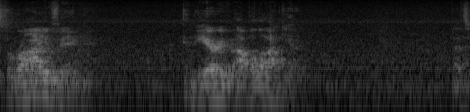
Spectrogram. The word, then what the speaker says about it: Appalachia: This epidemic is thriving in the area of Appalachia. That's how you pronounce it.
